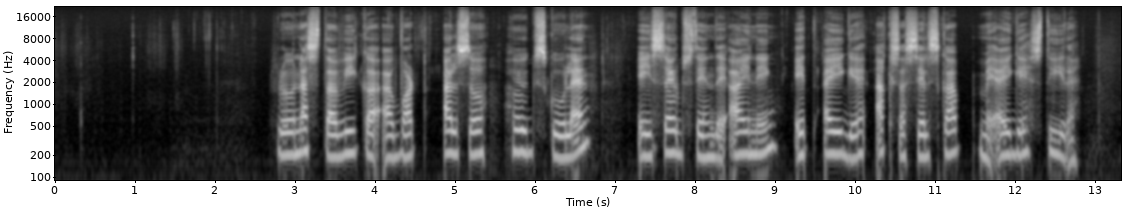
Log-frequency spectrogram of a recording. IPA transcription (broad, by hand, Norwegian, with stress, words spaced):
ˈfɾoː ˈnɛstə ˈʋeːkə ˈɑːʋ ˈʋæʈ ˈɑlsɔ ˈhøːɡˌskʉːlən ˈeɪ ˈʃøːlʋˌstɛndɪ ˈæɪnɪŋ ˈæɪt ˈæɪɡə ˈɑksəsɛlˌskɑːp ˈmeː ˈæɪɡə ˈstyːɾə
